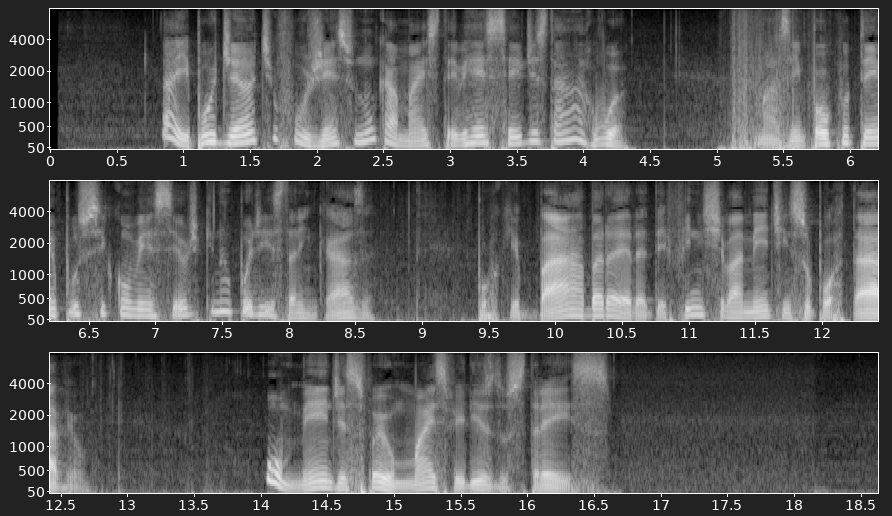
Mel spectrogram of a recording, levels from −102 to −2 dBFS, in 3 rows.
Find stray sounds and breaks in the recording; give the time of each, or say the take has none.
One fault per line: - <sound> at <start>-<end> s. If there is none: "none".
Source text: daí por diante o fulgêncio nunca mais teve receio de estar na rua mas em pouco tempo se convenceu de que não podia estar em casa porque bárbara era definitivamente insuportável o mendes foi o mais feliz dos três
none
